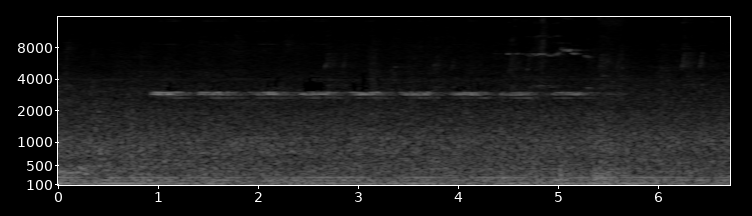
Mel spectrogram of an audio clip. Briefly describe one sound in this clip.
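A train's door warning beeps rapidly.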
